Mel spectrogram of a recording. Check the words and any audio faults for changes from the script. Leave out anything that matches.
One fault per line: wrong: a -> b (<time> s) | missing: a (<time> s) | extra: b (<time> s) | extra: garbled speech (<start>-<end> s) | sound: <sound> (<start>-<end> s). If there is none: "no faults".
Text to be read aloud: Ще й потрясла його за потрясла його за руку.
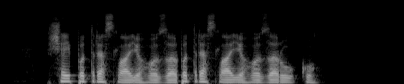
no faults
